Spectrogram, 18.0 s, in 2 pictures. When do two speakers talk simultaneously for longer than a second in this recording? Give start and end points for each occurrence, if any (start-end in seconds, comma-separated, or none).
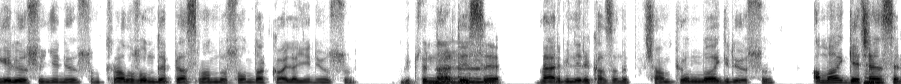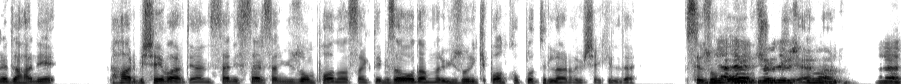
16.1-17.3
